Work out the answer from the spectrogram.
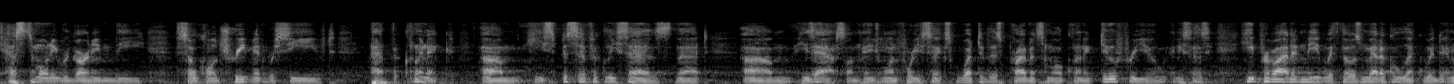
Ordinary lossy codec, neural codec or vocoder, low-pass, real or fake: AAC, 48 kbps; codec, 16 kHz in and 24 kHz out, 2.2 kbps, FireRedTTS-2 codec; 7.2 kHz; fake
